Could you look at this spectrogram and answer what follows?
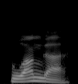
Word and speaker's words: Fuaga: So my number two guy is Talise Fuanga, and I have learned this pronunciation, and it looks like it's Fuaga, but his last name's actually Fuanga, which is different.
